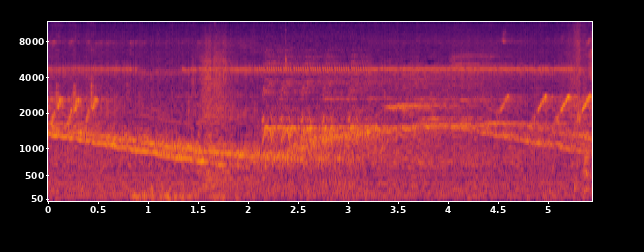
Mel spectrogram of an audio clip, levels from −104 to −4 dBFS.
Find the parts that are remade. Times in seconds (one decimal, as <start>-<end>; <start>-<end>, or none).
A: 0.0-2.1; 3.2-5.4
